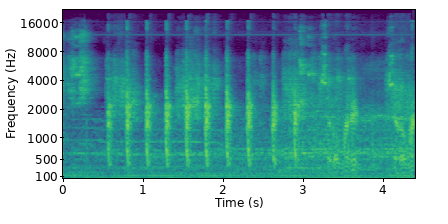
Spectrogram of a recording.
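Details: Javan myna known for talking, heard in a recording used to provoke rival mynas: quick, harsh clicking notes repeated about four times a second, fading into softer scratchy chatter.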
